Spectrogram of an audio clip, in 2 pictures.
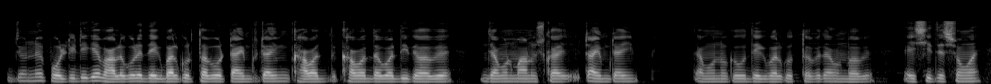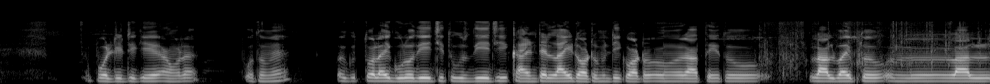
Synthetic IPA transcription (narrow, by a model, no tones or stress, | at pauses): d͡ʑonːepɔlʈiʈ̬ikebʱalokoɾed̪ekʰbʱalkoɾt̪eɦɔbeoɾʈajmʈajmkʰaakʰawaɾd̪abaɾd̪it̪eɦɔbe | d͡ʑɛmonmanuʃkʰajʈajmʈajm | t̪ɛmonokewd̪ekʰbʱalkoɾt̪eɦɔbet̪ɛmonbʱabe | ejʃit̪eɾʃɔmɔe | polʈiʈ̬ikeamɾa | pɾot̪ʰome | ojt̪olajɡuɾod̪iet͡ɕʰit̪usd̪ijet͡ɕʰikaɾeɳʈeɾlajʈɔʈomeʈikɔoɾat̪et̪o | lalbʱajbt̪oː | al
